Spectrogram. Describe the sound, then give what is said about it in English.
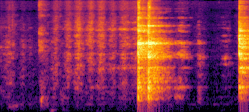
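Dishes clink as a plate is taken out in a kitchen while quesadillas are made. Soft scattered taps lead to two sharp, ringing clatters close together, and one more loud clink comes near the end. “So let's get the plate out.”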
